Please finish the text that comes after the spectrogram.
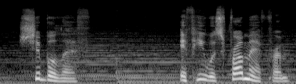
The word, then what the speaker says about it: shibboleth: If the man said, "No, I am not," they would tell him to say, "Shibboleth." If he was from Ephraim, he would say, "Sibboleth," because people from Ephraim cannot pronounce the word correctly.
